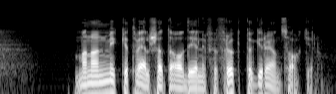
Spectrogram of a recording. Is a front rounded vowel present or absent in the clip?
present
